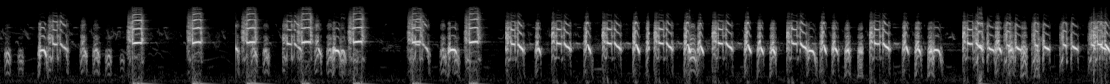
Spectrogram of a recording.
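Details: Grey francolin calling loudly: harsh, squawking notes repeated in rapid bursts, sometimes with sharp high overtones, running almost continuously and speeding into dense, steady chattering series in the second half.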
